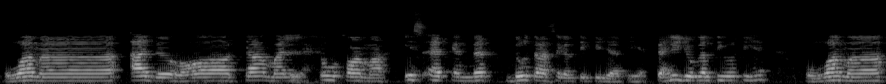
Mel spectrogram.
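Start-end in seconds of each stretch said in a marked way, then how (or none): 0.1-3.8 slow drawn-out recitation; Quran recitation. Shown as a demonstration. Teacher recites the next verse for the class, slow chant. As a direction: chant it slowly.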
